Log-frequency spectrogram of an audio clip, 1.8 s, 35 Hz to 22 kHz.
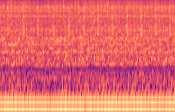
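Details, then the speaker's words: Mercedes 190SL with freshly rebuilt Solex carburetors, idle raised back to about 700 rpm before idle mixture screw adjustment: steady, even low idle with no knocks, stumbles or hunting; carbs balanced, good idle. "7.5. Alright, so there's a good idle."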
